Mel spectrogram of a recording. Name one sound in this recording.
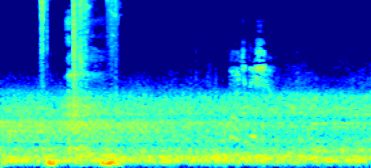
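Leaves and grass rustle.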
